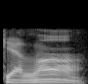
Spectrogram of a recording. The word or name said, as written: Galland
